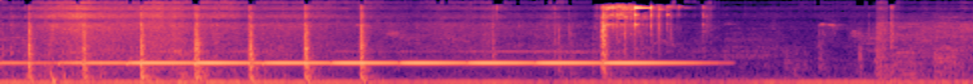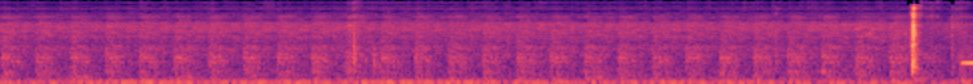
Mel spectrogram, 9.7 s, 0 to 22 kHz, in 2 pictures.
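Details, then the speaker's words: 2012 Jeep Compass cranks steadily at about 3.5 pulses a second but never starts, after a door chime; battery not low, booster connected; codes P0335 crankshaft position sensor circuit and P0522 oil pressure sensor; cause unconfirmed. "See, it keeps cranking but no start. Yeah, it's not the battery low though, so the starter motor is turning okay, and I also have a booster there."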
